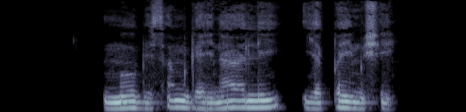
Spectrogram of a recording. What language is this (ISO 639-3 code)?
haz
